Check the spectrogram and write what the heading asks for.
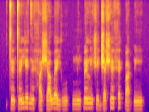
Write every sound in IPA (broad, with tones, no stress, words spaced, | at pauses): tɛ̃˨tɛ̃˨˦je˧ dɛ̃˨ha˨ʃa˨˦ wɛ˦˨ju˨˦ | mĩ˨ k͡pɛ̃˧lĩ˨ʃe˨d͡ʒa˨˦ ʃɛ̃˦hɛ˦˨k͡pa˨k͡pĩ˧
